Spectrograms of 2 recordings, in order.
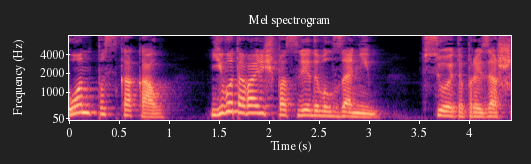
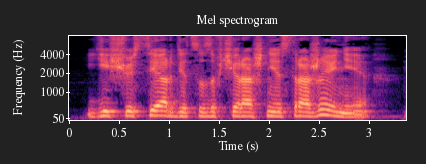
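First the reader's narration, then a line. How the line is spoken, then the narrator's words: Gloomy sergeant-major. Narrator (Russian): мрачно сказал вахмистр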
